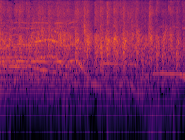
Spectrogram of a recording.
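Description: Loud, continuous audience applause, dense clapping from a large crowd with a few cheers rising above it, sustained and even throughout, given to the keyboard and piano player during band introductions at a live music show.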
